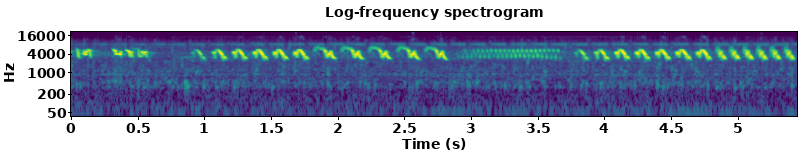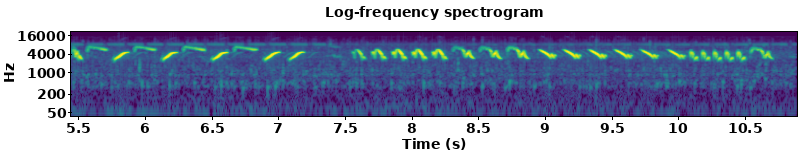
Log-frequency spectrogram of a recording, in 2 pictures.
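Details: Javan bush lark singing in a basic aviary: long fast series of sharp downslurred notes, broken by a short buzzy burst, then rising and falling slurs and more rapid runs, loud and high-pitched.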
